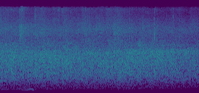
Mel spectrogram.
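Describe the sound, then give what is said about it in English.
A church crowd gives a big round of applause for a missionary, clapping steadily for the full three seconds, a dense, even wash of many hands with no pauses and no voices on top. “Can we just give Kieron a big round of applause?”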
